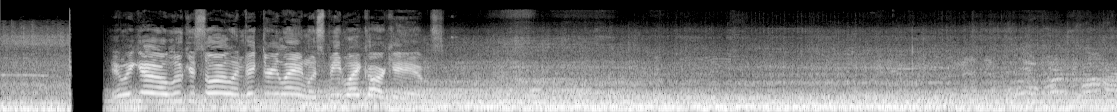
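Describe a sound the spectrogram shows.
Race cars rumble around a dirt track in the distance.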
